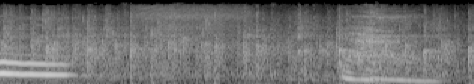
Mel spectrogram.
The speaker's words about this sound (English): And now, stand up and let's give a big hand for Dr. Rita Marie Lascalzo.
